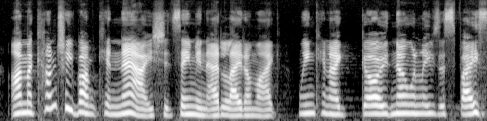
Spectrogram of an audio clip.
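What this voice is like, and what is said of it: New Zealand accent. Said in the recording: “can you tell already that I'm from New Zealand? ... So I'm from Auckland in New Zealand. ... Somehow this accent just sticks around.”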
